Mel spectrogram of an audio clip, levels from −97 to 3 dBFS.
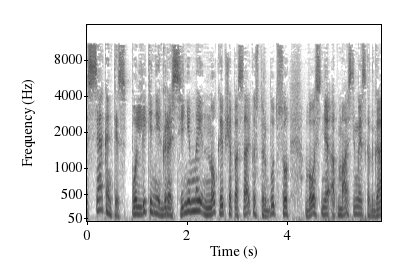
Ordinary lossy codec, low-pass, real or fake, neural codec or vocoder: MP3, 48 kbps; 14.4 kHz; fake; vocoder, 44.1 kHz, 128 mel bands, Pupu-Vocoder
